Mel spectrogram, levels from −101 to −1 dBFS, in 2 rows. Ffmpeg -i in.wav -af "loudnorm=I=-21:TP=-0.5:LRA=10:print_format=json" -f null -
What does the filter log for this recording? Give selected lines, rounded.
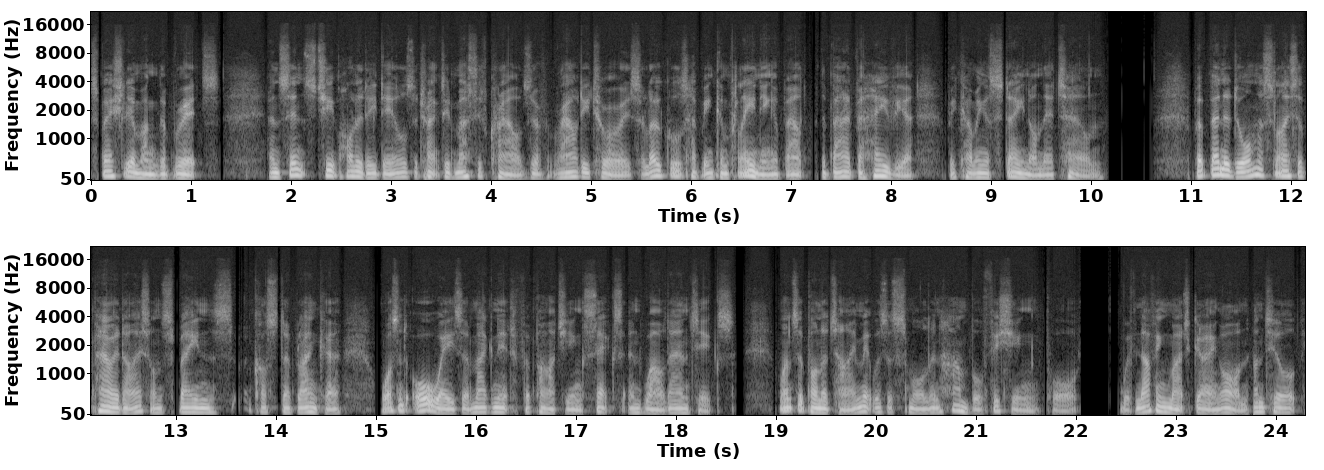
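"input_i" : "-27.7",
"input_tp" : "-7.4",
"input_lra" : "4.0",
"input_thresh" : "-38.1",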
